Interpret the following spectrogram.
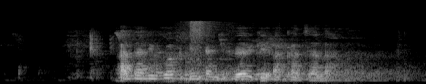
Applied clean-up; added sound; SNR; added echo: none; Fireworks; 16 dB; reverberation time 2.3 s.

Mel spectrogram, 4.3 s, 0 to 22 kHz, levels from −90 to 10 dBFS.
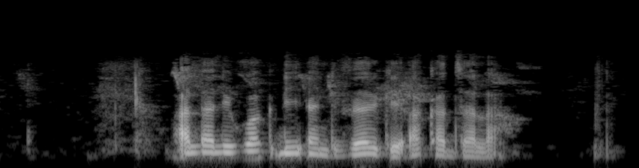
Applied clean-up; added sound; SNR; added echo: none; none; none; none.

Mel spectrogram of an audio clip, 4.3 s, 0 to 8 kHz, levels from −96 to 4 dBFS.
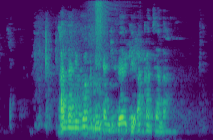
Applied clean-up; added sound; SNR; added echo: classical method WPE with log-MMSE.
